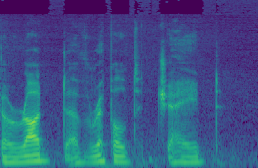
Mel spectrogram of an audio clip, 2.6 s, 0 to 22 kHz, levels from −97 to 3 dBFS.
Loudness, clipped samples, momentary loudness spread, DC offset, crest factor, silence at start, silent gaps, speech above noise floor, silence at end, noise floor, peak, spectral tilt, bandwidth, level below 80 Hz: -26 LUFS; under 0.1%; 16 LU; under 0.1%; 22 dB; 0 s; none; 20 dB; 0.4 s; -46 dBFS; -4 dBFS; -5.5 dB/octave; over 20 kHz; -52 dBFS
